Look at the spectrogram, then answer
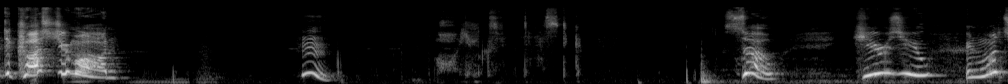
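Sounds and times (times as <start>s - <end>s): whispering: 4.3s - 5.9s.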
